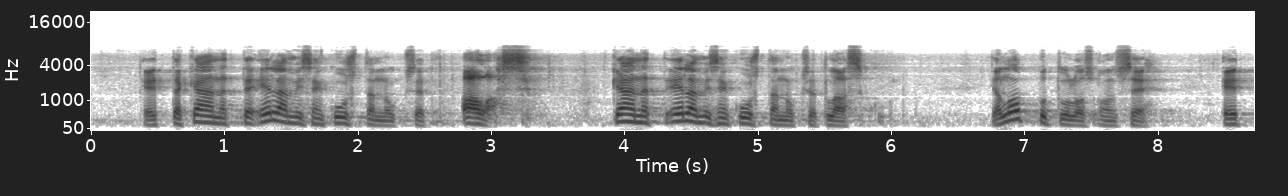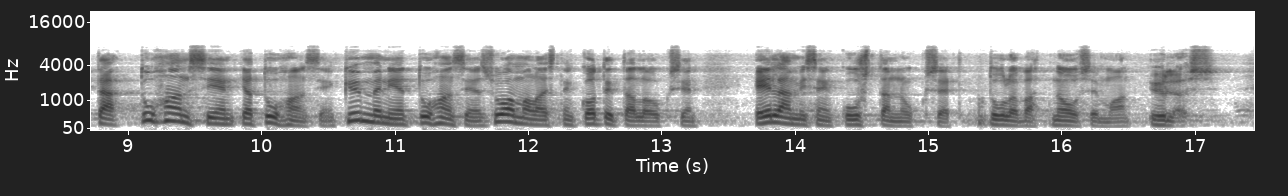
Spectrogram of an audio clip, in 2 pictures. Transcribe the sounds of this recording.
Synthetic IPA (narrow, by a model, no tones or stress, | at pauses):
et̪ːækæːnːæt̪ːeʔelæmiseŋkust̪ɑnːukset̪ɑlɑ̰s | kæːnːæt̪ːeelæmiseŋkust̪ɑnːukset̪lɑskuːn | jɑlopːut̪ulosonse | et̪ːæt̪uhɑnsienjɑt̪uhɑnsiḛŋkymːenient̪uhɑnsiensuɑmɑlɑist̪eŋkot̪it̪ɑlouksien | elæmiseŋkust̪ɑnːukset̪t̪uleʋɑt̪nousemɑ̰ːnyløs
